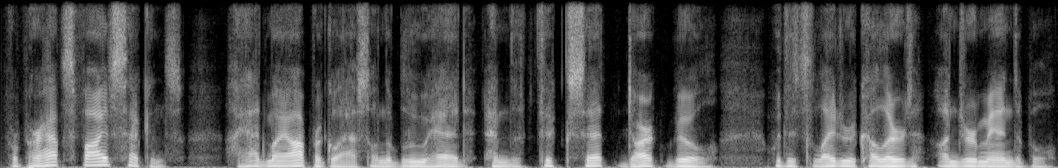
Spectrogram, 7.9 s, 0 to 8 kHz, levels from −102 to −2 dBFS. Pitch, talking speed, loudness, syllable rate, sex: 105 Hz, 190 wpm, -18 LUFS, 5.0 syllables/s, male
